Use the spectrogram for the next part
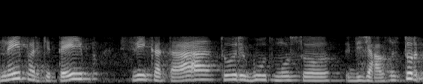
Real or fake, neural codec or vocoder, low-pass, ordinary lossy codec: fake; vocoder, 22.05 kHz, 80 mel bands, HiFi-GAN; 3.6 kHz; AAC, 24 kbps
